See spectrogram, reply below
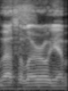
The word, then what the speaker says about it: Vassalero: I mean, Vassalero, but I grew up with Italians and Sicilians, so that's why. – It's only three syllables. Vassalero. – Four syllables.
